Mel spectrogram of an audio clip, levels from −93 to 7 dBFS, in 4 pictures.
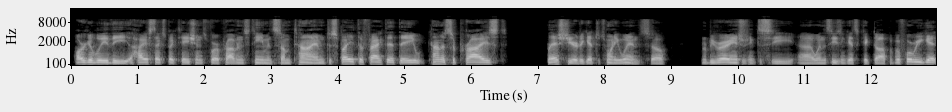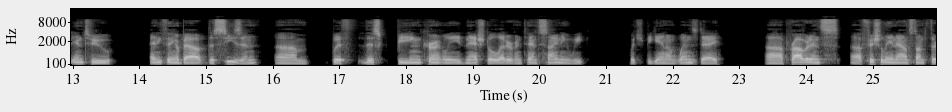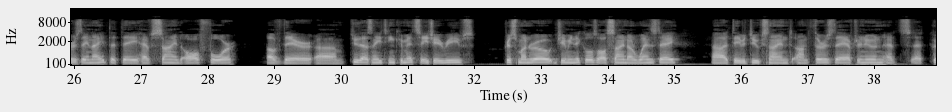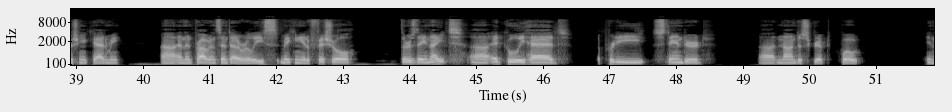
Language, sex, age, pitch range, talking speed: English, male, 30-49, 100-115 Hz, 145 wpm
